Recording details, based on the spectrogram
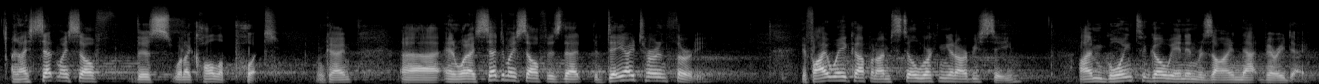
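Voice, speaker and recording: A man's voice: medium pitch, lively intonation, moderate pace, a little mellow. A man in his thirties speaks earnestly to a large audience, telling a personal story with frequent restarts and fillers. His voice sits in the middle of the male range, and the lecture hall around him adds a long, trailing reverb. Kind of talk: plenary lecture to students.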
